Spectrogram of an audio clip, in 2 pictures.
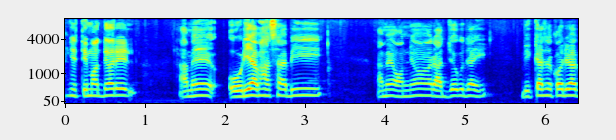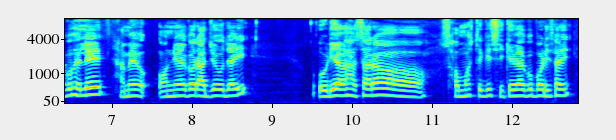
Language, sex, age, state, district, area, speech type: Odia, male, 18-30, Odisha, Ganjam, urban, spontaneous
